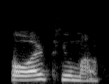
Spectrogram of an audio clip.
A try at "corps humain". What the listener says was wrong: I don't sound the P at all. Corps humain. Corps humain.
